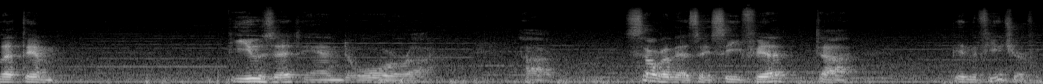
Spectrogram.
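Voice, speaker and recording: Over music in the background, a man talks very slowly in a medium pitch, with fairly even intonation and long, frequent pauses. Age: 80s+. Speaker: property owner. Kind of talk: interview answer.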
